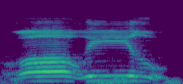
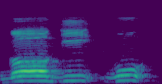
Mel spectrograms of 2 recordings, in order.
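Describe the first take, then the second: First: The consonant is a rasping gh from the upper throat. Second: The consonant is a hard g, not from the throat. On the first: The speaker calls it right. "Tapi yang betul goriru" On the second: The speaker calls it wrong. "jangan gogi gu ... Itu bukan dari tenggorokan bagian atas"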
